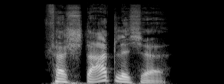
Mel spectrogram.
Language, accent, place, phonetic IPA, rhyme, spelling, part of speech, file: German, Germany, Berlin, [fɛɐ̯ˈʃtaːtlɪçə], -aːtlɪçə, verstaatliche, verb, De-verstaatliche.ogg
- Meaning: inflection of verstaatlichen: 1. first-person singular present 2. first/third-person singular subjunctive I 3. singular imperative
